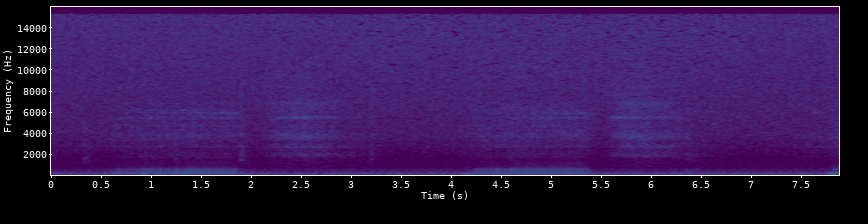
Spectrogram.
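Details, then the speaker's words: Rattling, buzzy snores on each in-breath, roughly every three seconds, from a sleeping one-year-old dog; ordinary loud snoring. "Pablo snores louder than me. He's only a year old, and he snores like Uncle Bernie. Unbelievable."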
